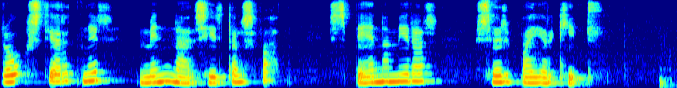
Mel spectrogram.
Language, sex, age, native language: Icelandic, female, 30-39, Icelandic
